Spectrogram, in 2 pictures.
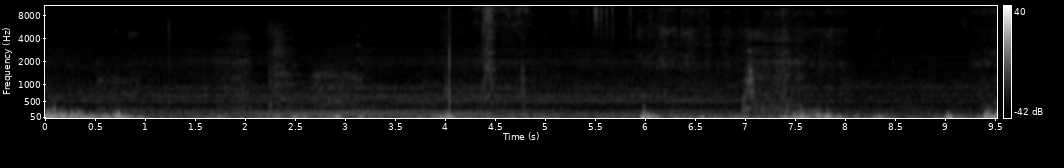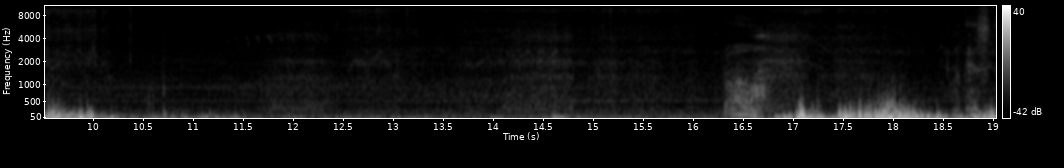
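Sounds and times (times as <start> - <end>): wind gusting on microphone: 0.0 - 1.2, 5.9 - 11.6, 16.5 - 19.0
faint machine hum: 0.0 - 19.0
sharp clicks: 12.4 - 15.6.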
